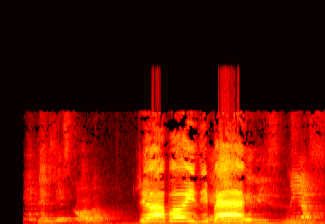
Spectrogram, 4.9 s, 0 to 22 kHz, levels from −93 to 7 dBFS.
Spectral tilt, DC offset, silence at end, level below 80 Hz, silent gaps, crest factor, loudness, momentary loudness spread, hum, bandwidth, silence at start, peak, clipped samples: -0.5 dB/octave; under 0.1%; 0.15 s; -46 dBFS; none; 16 dB; -10 LUFS; 26 LU; none; 12.5 kHz; 0.6 s; 0 dBFS; 0.2%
